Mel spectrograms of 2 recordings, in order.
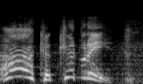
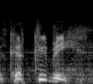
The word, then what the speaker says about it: Kirkcudbright: called, hold tight for this, you'll enjoy it, Kirk Cudbright. And I was trying to explain it exactly. He said, eventually, literally half an hour later, Kirkcudbright.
